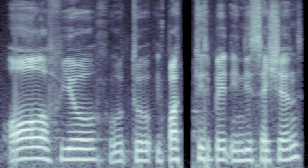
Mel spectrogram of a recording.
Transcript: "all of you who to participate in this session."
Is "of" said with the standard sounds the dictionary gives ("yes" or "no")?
no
